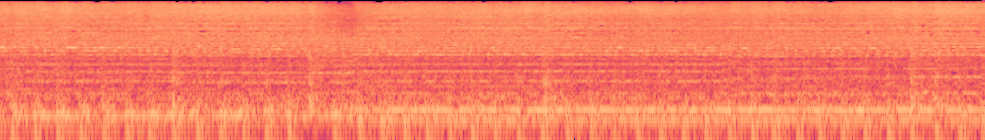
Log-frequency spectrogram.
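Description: Post-black metal band playing live at full volume: a dense, unbroken wall of distorted guitars over bass and drums, heard through a handheld recording from the crowd.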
